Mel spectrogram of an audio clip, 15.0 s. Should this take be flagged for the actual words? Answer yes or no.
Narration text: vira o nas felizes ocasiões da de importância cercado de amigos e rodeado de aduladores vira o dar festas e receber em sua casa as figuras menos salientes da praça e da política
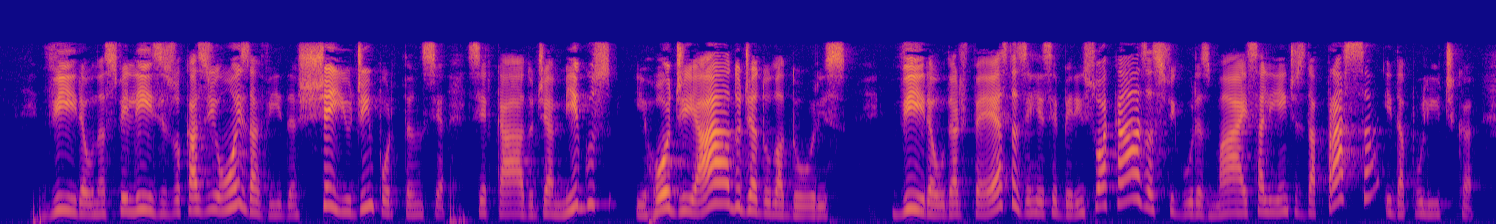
yes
